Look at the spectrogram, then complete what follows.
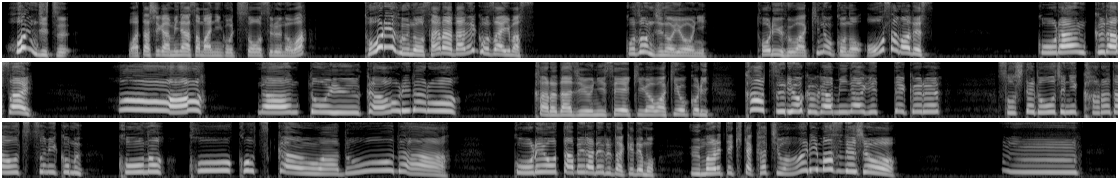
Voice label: male voice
